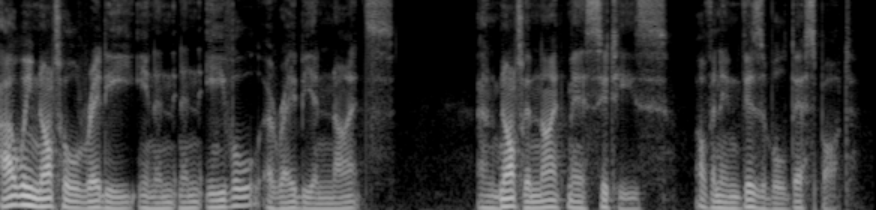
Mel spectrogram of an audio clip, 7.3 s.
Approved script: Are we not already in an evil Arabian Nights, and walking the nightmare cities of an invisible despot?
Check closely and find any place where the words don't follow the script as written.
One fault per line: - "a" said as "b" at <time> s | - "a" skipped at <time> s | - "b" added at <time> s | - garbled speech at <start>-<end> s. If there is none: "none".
- "an" added at 1.5 s
- "walking" said as "not" at 4.2 s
